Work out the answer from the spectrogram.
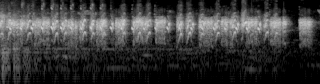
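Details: Lure recording for trapping with Chinese hwamei calls: loud, scratchy squawking chatter repeated roughly four times a second, ending with a couple of separated notes.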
